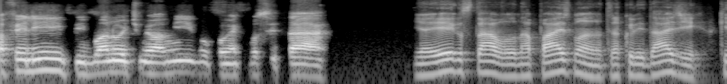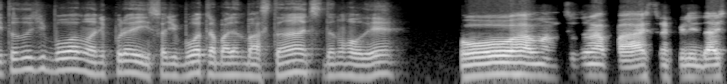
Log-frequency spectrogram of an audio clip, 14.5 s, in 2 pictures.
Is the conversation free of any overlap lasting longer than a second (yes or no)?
yes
